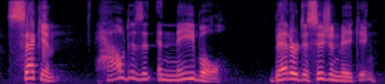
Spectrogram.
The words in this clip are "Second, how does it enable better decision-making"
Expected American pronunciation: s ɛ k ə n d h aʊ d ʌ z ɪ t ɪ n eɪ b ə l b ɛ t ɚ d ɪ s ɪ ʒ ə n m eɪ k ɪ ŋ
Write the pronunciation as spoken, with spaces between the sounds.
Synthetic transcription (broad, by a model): s ɛ k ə n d h aʊ d ʌ z ɪ t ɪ n eɪ b l b ɛ t ɚ d ɪ s ɪ ʒ ə n m eɪ k ɪ ŋ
